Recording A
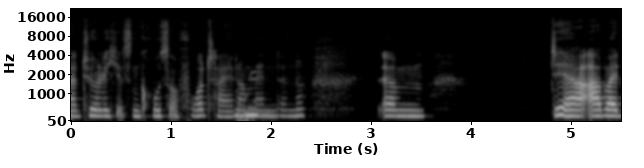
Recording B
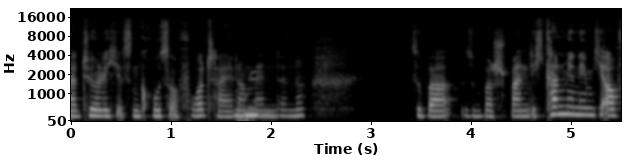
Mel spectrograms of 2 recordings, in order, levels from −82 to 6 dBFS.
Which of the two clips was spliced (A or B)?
A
